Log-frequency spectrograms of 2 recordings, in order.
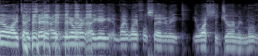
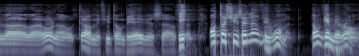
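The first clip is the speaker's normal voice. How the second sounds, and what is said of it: Put-on foreign accent. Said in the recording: “Forgive me for the accent.”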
